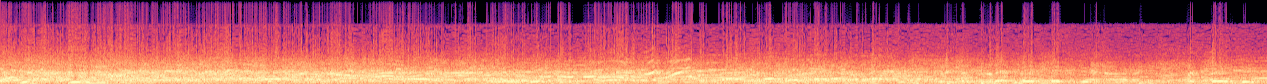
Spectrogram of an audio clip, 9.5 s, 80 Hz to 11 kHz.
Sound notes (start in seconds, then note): 1.7 raucous laughter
